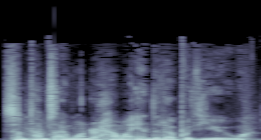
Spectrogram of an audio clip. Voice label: question, male; Garry's Mod; hl2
